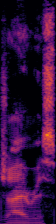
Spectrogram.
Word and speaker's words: Jairus: I mean, it's spelled like kind of like Jairus or Jairus, but I'm going to say Jairus through the Spirit.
